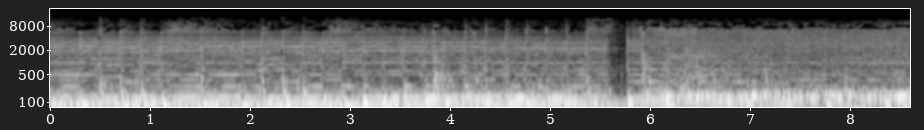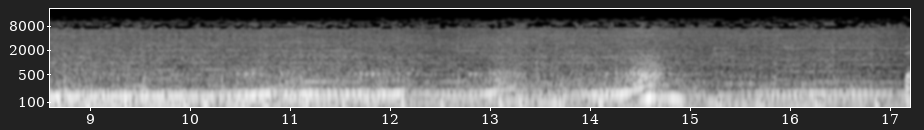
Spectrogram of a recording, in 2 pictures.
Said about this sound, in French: notre expert savoure ce son si typique du moteur Flat 4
